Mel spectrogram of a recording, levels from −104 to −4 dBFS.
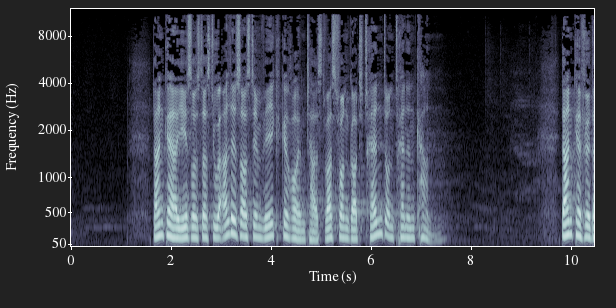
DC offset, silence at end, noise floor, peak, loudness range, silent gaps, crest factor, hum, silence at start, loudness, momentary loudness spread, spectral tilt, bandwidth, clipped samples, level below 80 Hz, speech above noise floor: under 0.1%; 0 s; -72 dBFS; -2 dBFS; 9 LU; none; 22 dB; none; 1.65 s; -24 LUFS; 9 LU; -5.5 dB/octave; 11.5 kHz; under 0.1%; -72 dBFS; 48 dB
